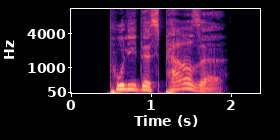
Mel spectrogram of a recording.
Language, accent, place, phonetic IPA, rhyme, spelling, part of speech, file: German, Germany, Berlin, [polidɪsˈpɛʁzə], -ɛʁzə, polydisperse, adjective, De-polydisperse.ogg
- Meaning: inflection of polydispers: 1. strong/mixed nominative/accusative feminine singular 2. strong nominative/accusative plural 3. weak nominative all-gender singular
